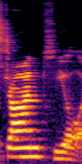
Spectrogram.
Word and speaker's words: Keel: So John Keene Keel. Sorry, it's John Keel. I've been saying it wrong this time.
